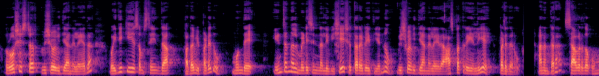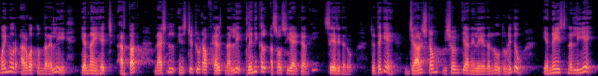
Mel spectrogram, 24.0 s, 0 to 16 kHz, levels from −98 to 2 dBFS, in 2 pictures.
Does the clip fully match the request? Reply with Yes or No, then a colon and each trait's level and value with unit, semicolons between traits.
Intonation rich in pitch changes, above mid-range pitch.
No: wide, 6.3 semitones; medium, 145 Hz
